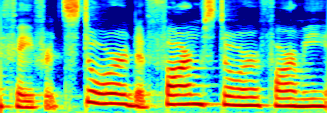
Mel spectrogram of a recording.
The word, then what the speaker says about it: Farm: We went to my favorite store, the farm store, farmy as you pronounce it in in Portuguese.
